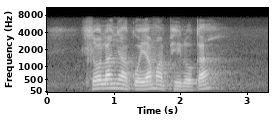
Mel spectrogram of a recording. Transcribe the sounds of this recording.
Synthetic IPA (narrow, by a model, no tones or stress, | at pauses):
ɬɔlaɲakʼɔjamapʰɪlɔkʼa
